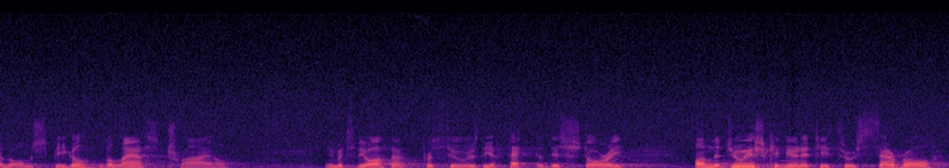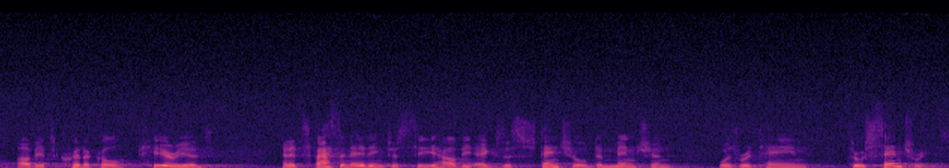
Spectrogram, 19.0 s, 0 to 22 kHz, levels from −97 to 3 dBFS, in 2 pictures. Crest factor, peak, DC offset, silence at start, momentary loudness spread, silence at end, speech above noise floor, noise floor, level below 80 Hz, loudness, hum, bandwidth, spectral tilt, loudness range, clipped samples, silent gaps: 20 dB; -20 dBFS; under 0.1%; 0 s; 12 LU; 0 s; 27 dB; -65 dBFS; -74 dBFS; -40 LUFS; none; over 20 kHz; -7 dB/octave; 5 LU; under 0.1%; none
